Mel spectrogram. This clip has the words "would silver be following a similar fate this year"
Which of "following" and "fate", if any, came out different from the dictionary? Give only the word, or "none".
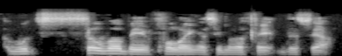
none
